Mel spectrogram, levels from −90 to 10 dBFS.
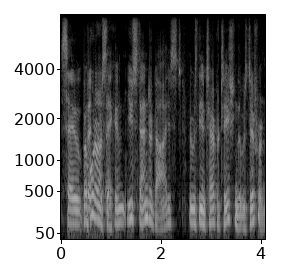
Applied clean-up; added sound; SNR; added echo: none; none; none; none.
